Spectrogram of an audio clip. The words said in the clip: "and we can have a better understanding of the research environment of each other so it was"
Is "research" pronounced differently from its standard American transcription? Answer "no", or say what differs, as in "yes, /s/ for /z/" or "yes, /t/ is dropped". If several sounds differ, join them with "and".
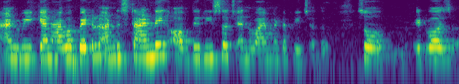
no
